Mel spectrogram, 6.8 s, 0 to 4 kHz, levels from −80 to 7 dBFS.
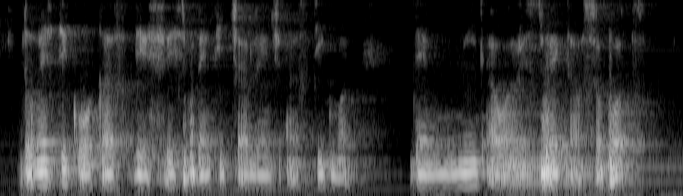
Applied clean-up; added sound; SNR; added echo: neural separator model SepFormer DNS4.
